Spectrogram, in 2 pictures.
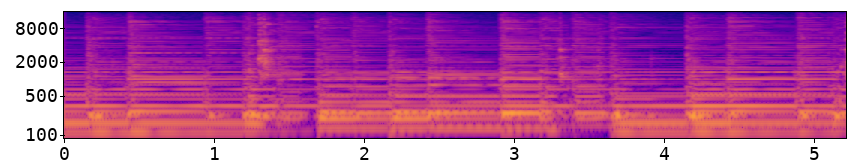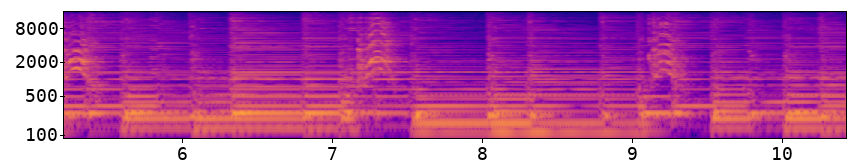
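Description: Acoustic guitar in a dropped tuning strummed in a down-down-up-up-down-up and down-up-down-up-up-down-up pattern, switching between two chords about every two seconds.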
